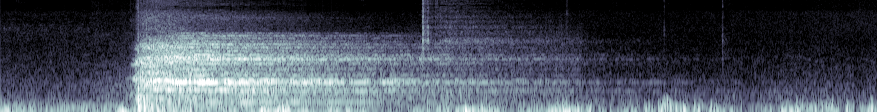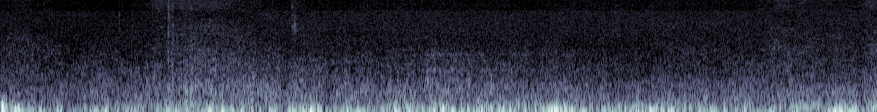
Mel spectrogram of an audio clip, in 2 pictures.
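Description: A karate kiai, one sharp pitched shout about a second in, its echo hanging in the hall for a couple of seconds, followed by faint low thuds.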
